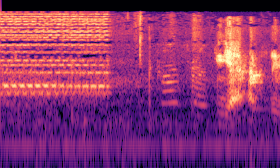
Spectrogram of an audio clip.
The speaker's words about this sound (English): Oh, dear. Somebody's phone's ringing.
